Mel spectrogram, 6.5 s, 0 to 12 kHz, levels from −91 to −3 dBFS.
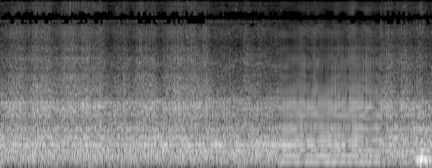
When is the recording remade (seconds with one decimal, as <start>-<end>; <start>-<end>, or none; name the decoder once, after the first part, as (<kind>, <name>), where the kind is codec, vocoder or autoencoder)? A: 4.2-5.7 (vocoder, BigVGAN v2)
